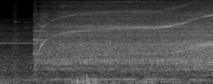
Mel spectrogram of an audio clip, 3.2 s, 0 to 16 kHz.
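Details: RC car on a power dyno, bearing test around 200 watts: electric motor winds up to a high rising whine with rough buzzing rattle under load, from the driveshaft bouncing on a displaced bearing carrier.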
